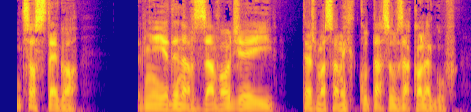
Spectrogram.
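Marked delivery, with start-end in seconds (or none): none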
